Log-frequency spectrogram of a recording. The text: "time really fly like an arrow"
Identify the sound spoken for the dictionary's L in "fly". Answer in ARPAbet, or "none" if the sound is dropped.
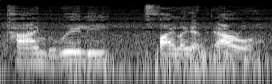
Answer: none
